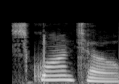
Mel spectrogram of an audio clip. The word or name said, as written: squanto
